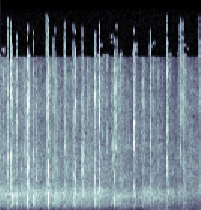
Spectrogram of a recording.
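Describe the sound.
Audience applause welcoming a speaker, a short burst of dense, crackling clapping that gradually thins out, with a faint voice over it.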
